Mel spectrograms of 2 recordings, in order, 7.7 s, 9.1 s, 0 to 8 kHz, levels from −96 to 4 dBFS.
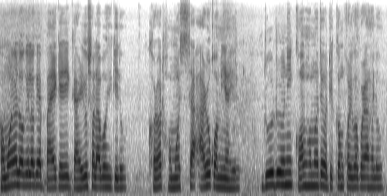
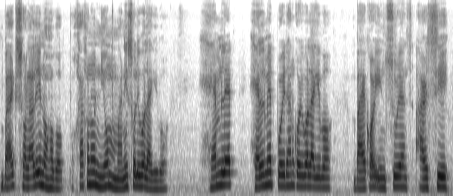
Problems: constant background noise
